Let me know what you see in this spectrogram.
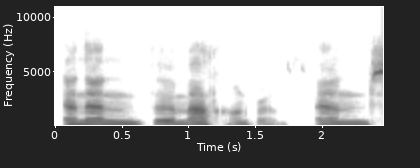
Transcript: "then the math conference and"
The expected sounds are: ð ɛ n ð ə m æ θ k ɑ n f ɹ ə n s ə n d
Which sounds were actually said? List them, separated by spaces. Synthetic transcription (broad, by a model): ð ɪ n ð ə m æ θ k ɑ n f ɹ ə n s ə n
